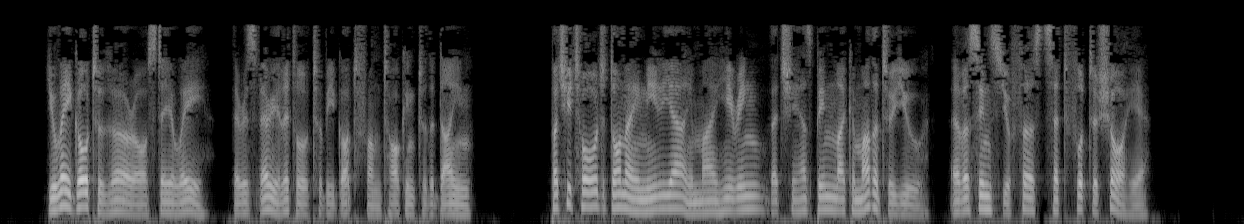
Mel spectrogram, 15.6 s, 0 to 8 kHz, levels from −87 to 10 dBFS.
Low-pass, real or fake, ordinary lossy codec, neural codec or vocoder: 7.2 kHz; fake; MP3, 24 kbps; codec, 24 kHz, 0.9 kbps, WavTokenizer, large speech release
